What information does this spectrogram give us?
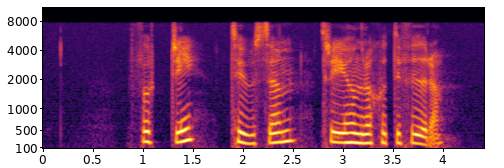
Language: Swedish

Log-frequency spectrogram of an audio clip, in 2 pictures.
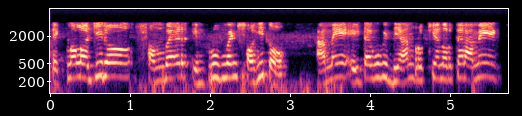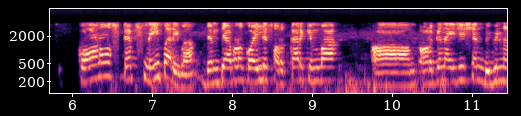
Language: Odia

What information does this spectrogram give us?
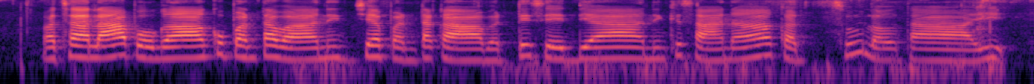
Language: Telugu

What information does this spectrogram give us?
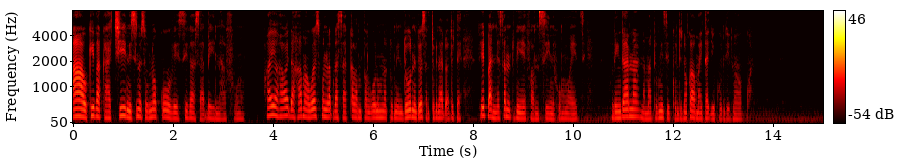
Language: Kinga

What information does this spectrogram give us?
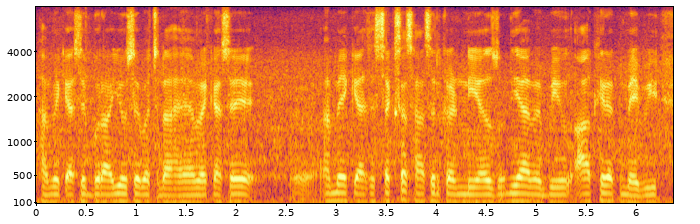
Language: Urdu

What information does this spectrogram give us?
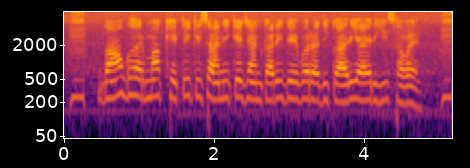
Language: Chhattisgarhi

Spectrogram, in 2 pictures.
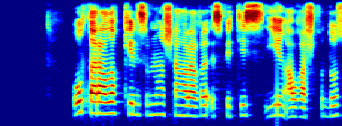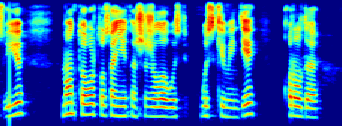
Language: Kazakh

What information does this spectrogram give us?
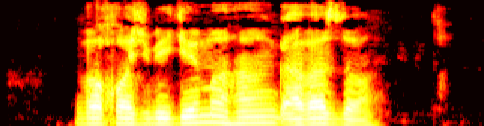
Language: Yidgha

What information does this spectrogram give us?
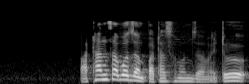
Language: Assamese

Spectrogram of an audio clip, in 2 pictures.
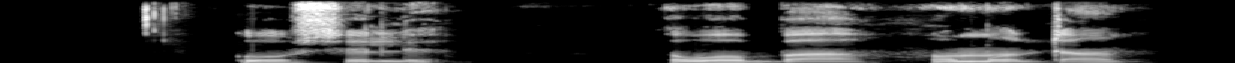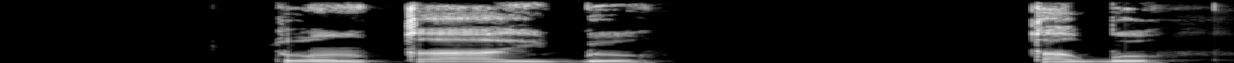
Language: Yoruba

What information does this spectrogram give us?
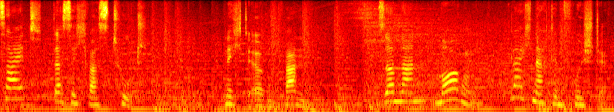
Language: German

